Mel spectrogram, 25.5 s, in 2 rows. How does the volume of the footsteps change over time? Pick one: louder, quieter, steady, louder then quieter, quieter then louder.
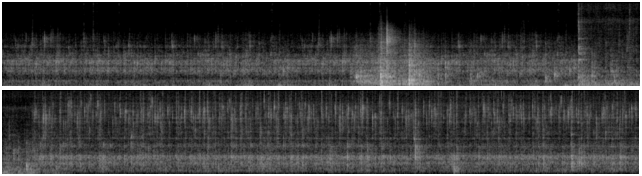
quieter.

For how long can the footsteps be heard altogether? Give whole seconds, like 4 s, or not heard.
7 s.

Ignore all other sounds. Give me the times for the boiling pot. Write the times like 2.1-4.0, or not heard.
0.0-25.4.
